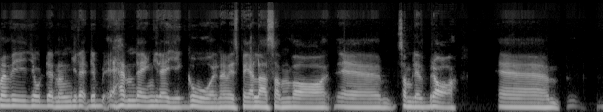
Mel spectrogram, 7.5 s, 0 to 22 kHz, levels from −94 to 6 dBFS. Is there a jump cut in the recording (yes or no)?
no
